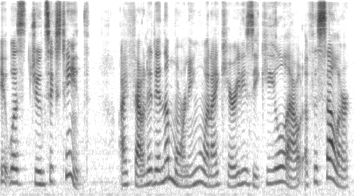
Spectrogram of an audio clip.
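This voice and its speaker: An earnest young farm boy, read by a woman in a storybook. He explains things plainly and without hurry, over clear background noise. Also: mid-range voice, expressive, normal speed, a little mellow, close to an everyday voice. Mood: matter-of-fact.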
